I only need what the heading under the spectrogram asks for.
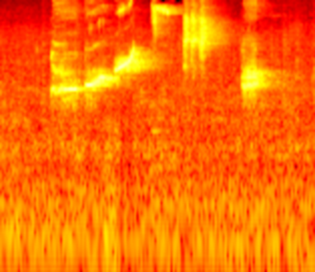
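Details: Contest champion chestnut-capped thrush, known locally as anis kembang, delivering a sharp song: rising whistled notes climbing into high buzzy bursts, several phrases packed within about three seconds.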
